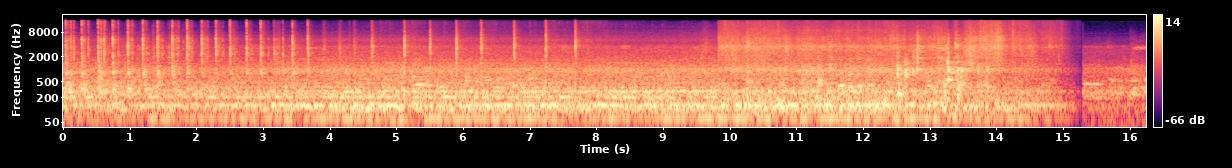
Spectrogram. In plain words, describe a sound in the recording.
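Water boils vigorously in a large pot.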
